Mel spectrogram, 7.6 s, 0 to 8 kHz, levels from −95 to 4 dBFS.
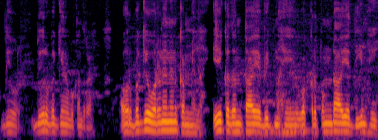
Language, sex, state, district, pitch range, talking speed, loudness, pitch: Kannada, male, Karnataka, Dharwad, 110-130 Hz, 120 wpm, -27 LUFS, 120 Hz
